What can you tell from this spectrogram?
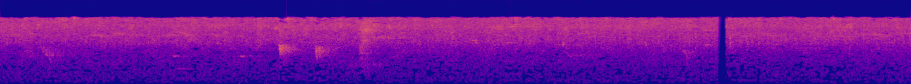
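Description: Faint, steady high hiss of outdoor background noise, with a few short high sounds about three to four seconds in. The sound cuts out for an instant a little after seven seconds.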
